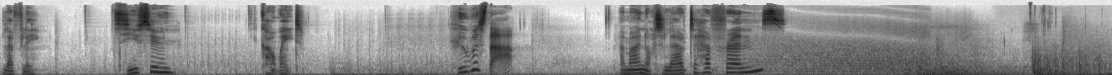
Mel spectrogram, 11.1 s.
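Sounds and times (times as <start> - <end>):
speech: 0.0 - 0.5, 1.2 - 1.9, 2.6 - 3.1, 4.5 - 5.2, 6.2 - 8.0
explosion: 3.3 - 4.7, 7.8 - 11.1.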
